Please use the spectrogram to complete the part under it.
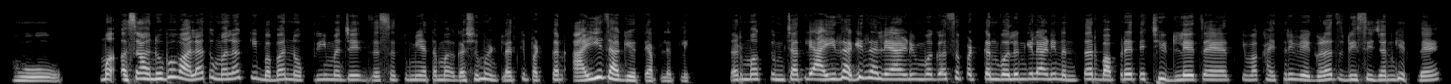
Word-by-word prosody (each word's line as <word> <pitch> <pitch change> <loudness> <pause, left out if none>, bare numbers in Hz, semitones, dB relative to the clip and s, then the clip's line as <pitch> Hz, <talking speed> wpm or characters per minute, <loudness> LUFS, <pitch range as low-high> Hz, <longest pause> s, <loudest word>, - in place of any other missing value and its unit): हो, 175 -3 0 0.4
मग 240 -1 +3
असा 265 +5 +3
अनुभव 260 +6 +4
आला 250 +1 +3
तुम्हाला 260 -2 0
की 295 - -5
बाबा 220 -1 -1
नोकरी 215 -1 -5
म्हणजे 215 -1 -1
जसं 190 +2 -5
तुम्ही 210 0 -2
आता 205 0 -4
मगाशी 195 +1 -2
म्हटलात 200 -6 -1
की 240 - -7
पटकन 205 +3 -3 0.2
आई 245 +12 +7
जागी 220 -9 +5
होती 180 -1 -1
आपल्यातली. 160 0 -7 0.4
तर 210 - -1
मग 240 +1 0
तुमच्यातली 230 +2 0
आई 230 0 +4
जागी 315 +2 +4
झाली 275 -5 +2
आणि 235 0 +2
मग 240 +1 -3
असं 245 +4 -4
पटकन 235 0 -1
बोलून 235 +1 +3
गेल्या 250 0 +1
आणि 245 0 0
नंतर 225 +1 -2
बापरे 220 +3 +2
ते 245 - -1
चिडलेच 215 -3 +1
आहेत 210 -1 +1
किंवा 215 -1 -4
काहीतरी 215 +3 -5
वेगळंच 215 +2 0
डिसिजन 215 -1 -1
घेतलंय? 210 -3 -2
220 Hz, 180 wpm, -21 LUFS, 205-240 Hz, 0.4 s, आई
